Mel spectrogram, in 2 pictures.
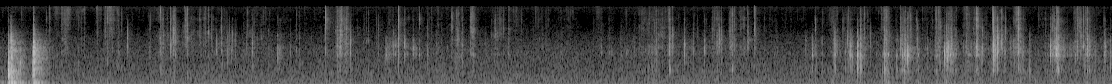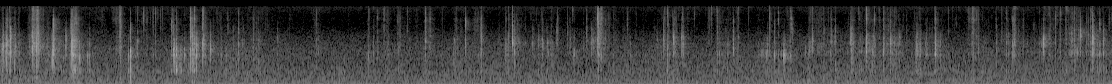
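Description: Clear plastic piping bag crinkling as it is squeezed and scrunched by hand, in crackly bursts that are thickest around the middle. A thump right at the start.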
